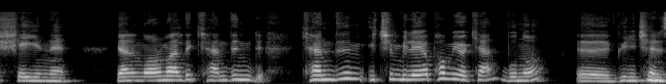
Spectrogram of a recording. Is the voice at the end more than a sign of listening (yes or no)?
no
